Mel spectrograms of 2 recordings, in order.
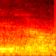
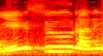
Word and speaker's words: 예수: 여호수아라는 히브리어를 헬라식으로 표현하면 예수 되겠습니다.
